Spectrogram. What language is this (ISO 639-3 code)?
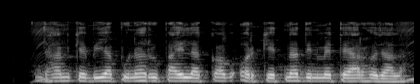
bho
